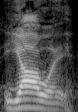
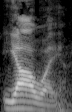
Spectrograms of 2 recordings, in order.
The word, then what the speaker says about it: Yahweh: agreement with this as Yahweh by adding the a and the e the vowel sounds. Uh you can't say yhw but they most believe that it's pronounced Yahweh.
